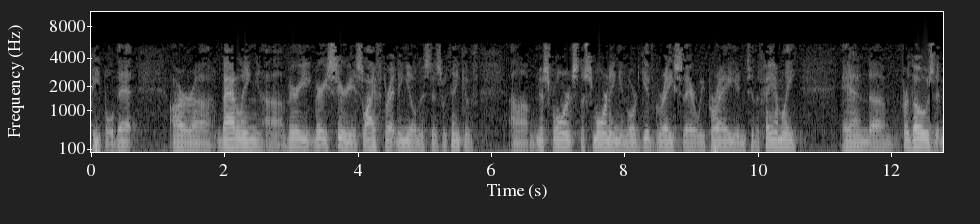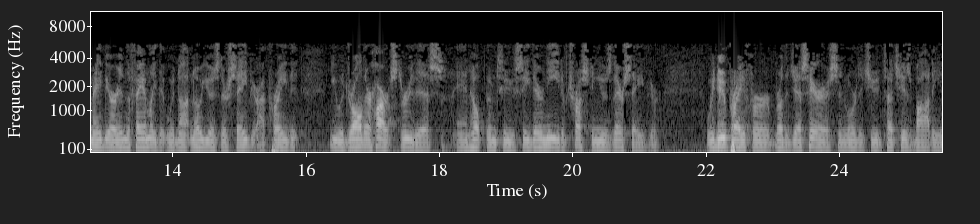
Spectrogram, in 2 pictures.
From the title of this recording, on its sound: Ketha Heights Baptist Church ~ Live Broadcast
